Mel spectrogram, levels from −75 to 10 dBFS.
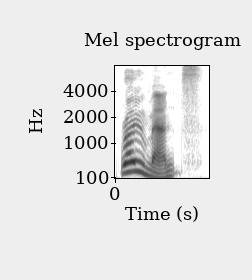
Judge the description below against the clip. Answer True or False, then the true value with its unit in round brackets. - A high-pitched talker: False (180 Hz)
